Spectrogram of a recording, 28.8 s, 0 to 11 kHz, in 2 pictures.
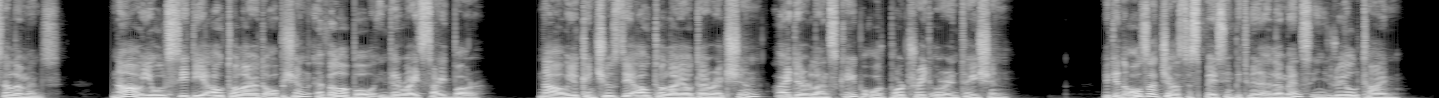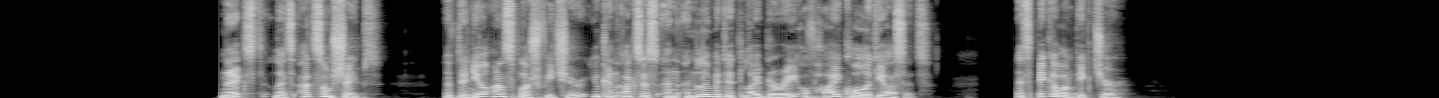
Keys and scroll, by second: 8.0 Up, 8.2 Up, 8.3 Up, 8.4 Up, 8.6 Up, 8.7 Up, 8.9 Up, 8.9 Up, 9.0 Up, 9.1 Up, 9.2 Up, 9.5 Up, 10.1 Down, 10.2 Down, 10.5 Up, 10.7 Up, 10.8 Up, 11.1 Down, 11.2 Up, 11.5 Up, 22.2 m, 22.3 a, 22.4 r, 22.7 Return, 22.7 s.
